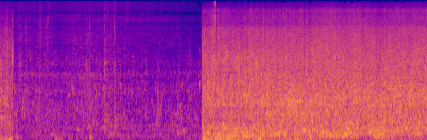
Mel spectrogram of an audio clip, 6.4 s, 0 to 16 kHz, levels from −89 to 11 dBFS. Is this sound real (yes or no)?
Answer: yes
